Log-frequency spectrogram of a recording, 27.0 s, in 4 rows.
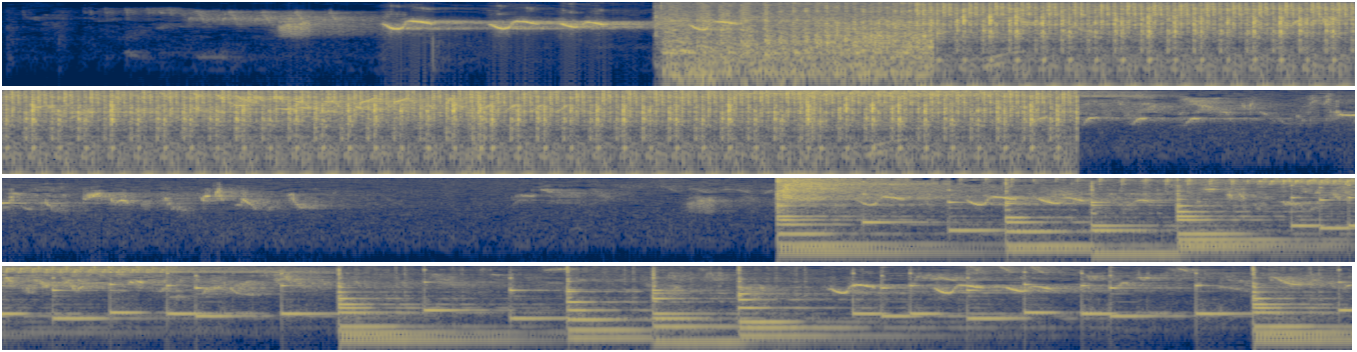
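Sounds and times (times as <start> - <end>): birds chirping: 3.3 - 3.8, 4.6 - 12.2, 17.4 - 27.0
truck engine starting and running: 3.3 - 12.2, 17.4 - 27.0.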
